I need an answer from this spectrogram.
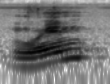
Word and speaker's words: Nguyen: of sing and also at the beginning of the Vietnamese name Nguyen, if you pronounce it right. But I didn't. But at least I pronounced the velar nasal part right.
